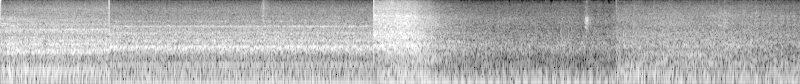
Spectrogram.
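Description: Tuk-tuk's small engine running as it drives along, its note dropping about a second in. A short hiss comes near three seconds, and the engine then falls to a lower, uneven idle as the tuk-tuk slows to a stop.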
